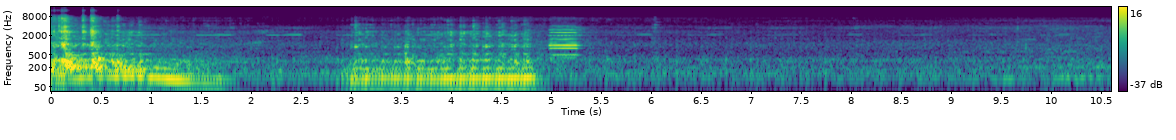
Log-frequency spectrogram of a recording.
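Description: Vehicles passing on the road, engines loud in the first two seconds and again from about three to five seconds in, followed by a short horn toot. Faint regular high beeps run underneath.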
